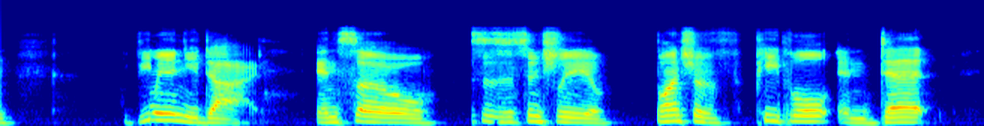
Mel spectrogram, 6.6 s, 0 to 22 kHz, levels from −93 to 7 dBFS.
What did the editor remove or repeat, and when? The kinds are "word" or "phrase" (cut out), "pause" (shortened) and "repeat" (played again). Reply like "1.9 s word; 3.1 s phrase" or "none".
1.0 s word; 2.0 s word; 3.1 s word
